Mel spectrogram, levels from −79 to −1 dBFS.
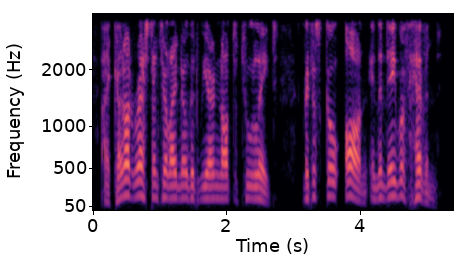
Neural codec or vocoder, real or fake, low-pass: none; real; 3.6 kHz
